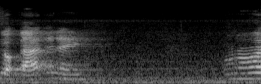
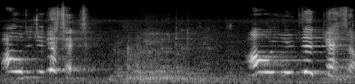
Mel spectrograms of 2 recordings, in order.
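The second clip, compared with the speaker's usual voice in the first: mock surprise; 12 semitones higher, 5 dB louder than usual. Nan mocking surprise over polish.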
